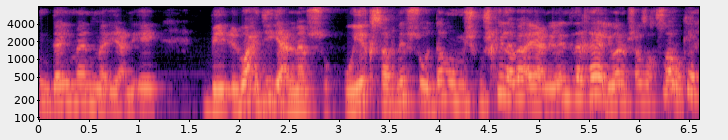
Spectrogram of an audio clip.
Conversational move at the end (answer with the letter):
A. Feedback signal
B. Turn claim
B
